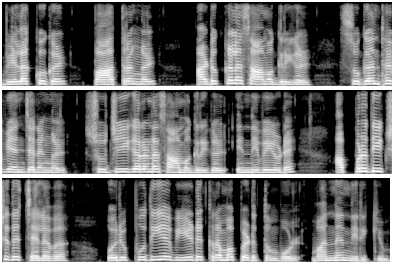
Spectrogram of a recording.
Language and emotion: Malayalam, neutral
